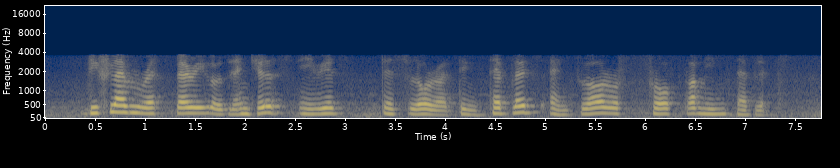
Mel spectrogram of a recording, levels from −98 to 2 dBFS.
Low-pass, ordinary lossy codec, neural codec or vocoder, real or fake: 3.6 kHz; none; codec, 16 kHz in and 24 kHz out, 0.6 kbps, FocalCodec, streaming, 2048 codes; fake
